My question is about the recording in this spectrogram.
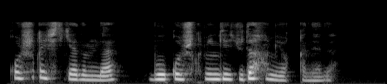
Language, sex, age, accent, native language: Uzbek, female, 19-29, Navoiy, Uzbek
